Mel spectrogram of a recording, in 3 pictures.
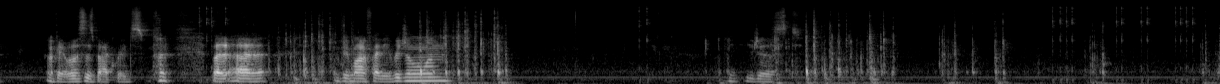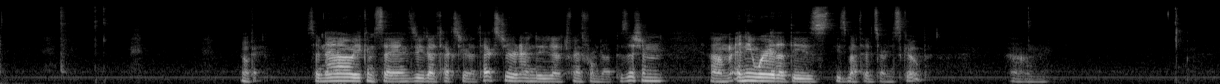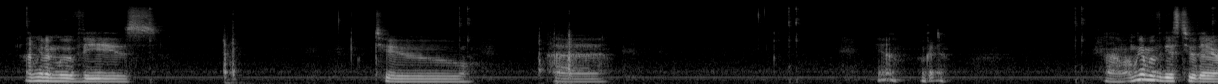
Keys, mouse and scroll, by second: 4.4 BackSpace, 4.5 BackSpace, 4.6 BackSpace, 7.7 Up, 7.9 Right, 8.2 ctrl+BackSpace, 10.1 Escape, 11.1 ctrl+c, 12.2 ctrl+v, 26.8 F6, 30.2 alt+r.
